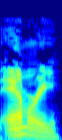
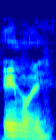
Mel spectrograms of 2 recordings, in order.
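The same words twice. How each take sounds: First: "Amory" with a short a, as in "am"; mispronounced Amory. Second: "Amory" with a long a, as in "aim"; local pronunciation of Amory. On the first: FEMA worker naming the town to a local, mispronouncing Amory. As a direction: say "Amory" starting like "ham" without the h. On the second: Resident correcting the FEMA worker, local pronunciation of Amory. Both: Retold or imitated. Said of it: "it's pronounced Amory".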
